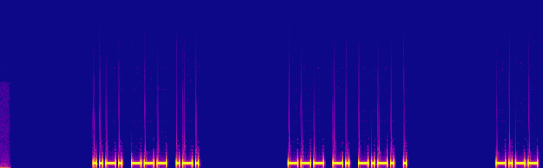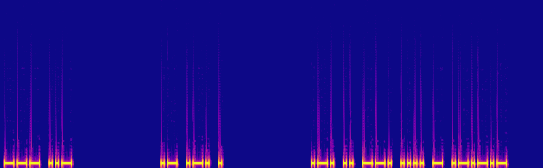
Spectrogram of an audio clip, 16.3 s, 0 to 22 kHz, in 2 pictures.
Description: Morse code, heard as a keyed tone, about 25 wpm, 700 Hz. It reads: FOR ONCE YOU ARE RIGHT.
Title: 4x Word-Spacing - Sentences from Top 300 Words - 25wpm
